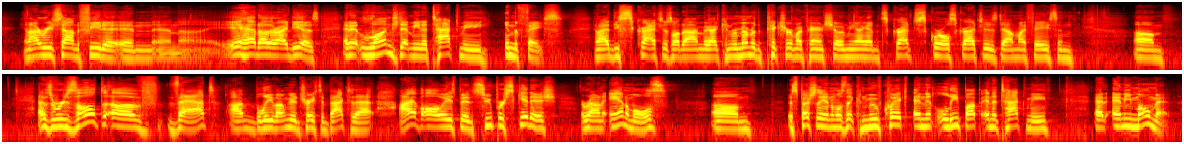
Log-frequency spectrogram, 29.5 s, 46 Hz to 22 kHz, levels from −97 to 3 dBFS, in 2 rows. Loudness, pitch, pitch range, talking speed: -21 LUFS, 170 Hz, 155-185 Hz, 190 wpm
